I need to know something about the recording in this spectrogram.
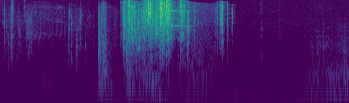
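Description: Items are picked up with short metallic clicks.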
